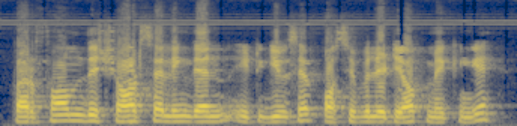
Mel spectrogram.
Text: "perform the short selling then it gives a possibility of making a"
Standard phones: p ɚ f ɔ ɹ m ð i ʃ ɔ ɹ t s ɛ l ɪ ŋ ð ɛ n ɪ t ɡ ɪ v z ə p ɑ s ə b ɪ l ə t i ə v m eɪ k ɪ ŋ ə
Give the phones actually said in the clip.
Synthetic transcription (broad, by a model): p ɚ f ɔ ɹ m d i ʃ ɔ ɹ t s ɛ l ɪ ŋ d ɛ n ɪ t ɡ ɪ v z ə p ɑ s ə b ɪ l ə t i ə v m eɪ k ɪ ŋ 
